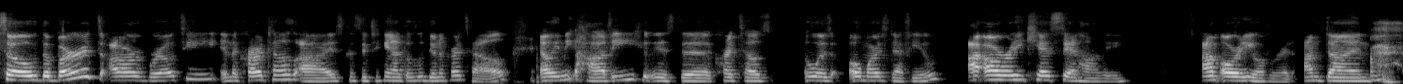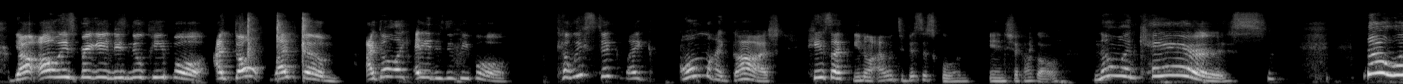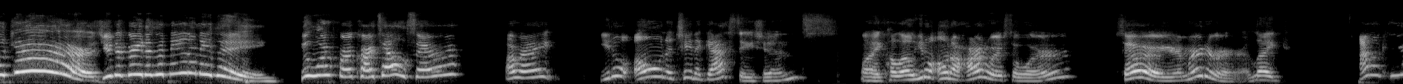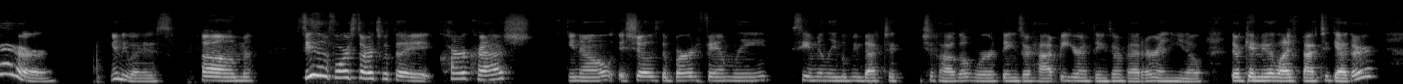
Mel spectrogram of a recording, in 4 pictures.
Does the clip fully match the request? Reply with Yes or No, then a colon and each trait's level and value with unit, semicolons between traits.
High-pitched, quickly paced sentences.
No: high, 200 Hz; average, 165 wpm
